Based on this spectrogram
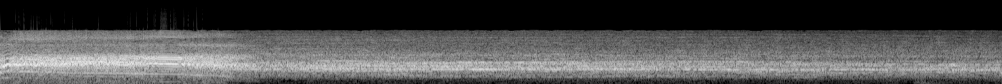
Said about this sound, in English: Now lift up your voices and shout unto the God with the voice of triumph.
